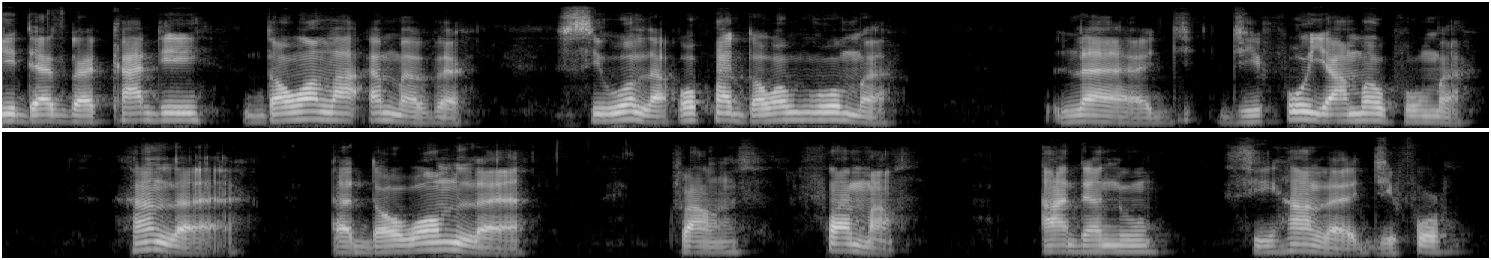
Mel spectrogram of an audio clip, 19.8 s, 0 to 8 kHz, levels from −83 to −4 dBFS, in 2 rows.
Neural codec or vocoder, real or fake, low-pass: codec, 16 kHz, 4.8 kbps, FACodec; fake; 7.2 kHz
